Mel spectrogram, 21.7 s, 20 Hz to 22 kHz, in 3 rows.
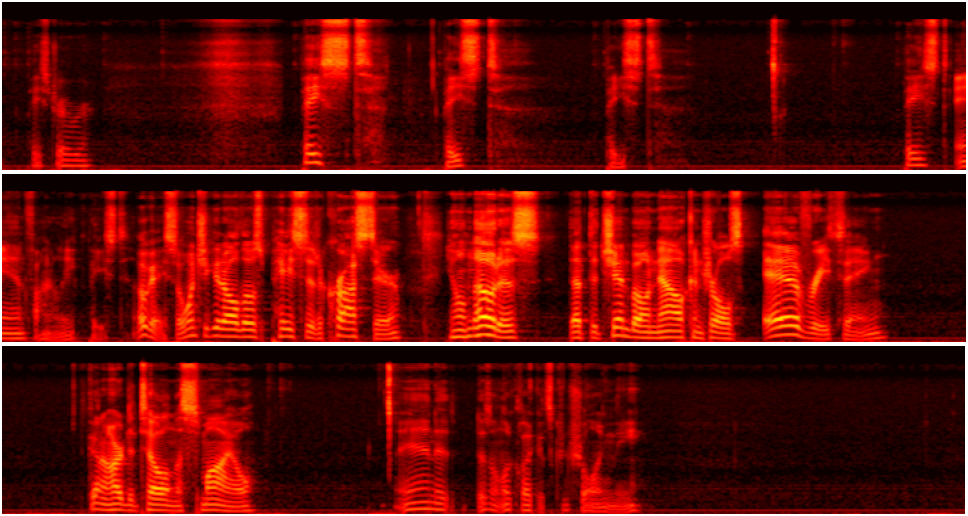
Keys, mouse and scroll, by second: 0.8-2.6 drag, 1.5-5.7 right drag, 5.2-7.2 drag, 6.3-8.9 right drag, 8.5 click, 9.1-11.3 drag, 11.9-13.1 right drag, 12.7 g, 16.6-20.9 right drag, 17.7 g, 18.5 g.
